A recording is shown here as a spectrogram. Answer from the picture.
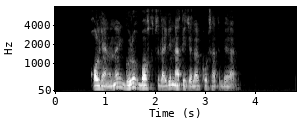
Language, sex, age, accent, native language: Uzbek, male, 18-24, Qashqadaryo, Uzbek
